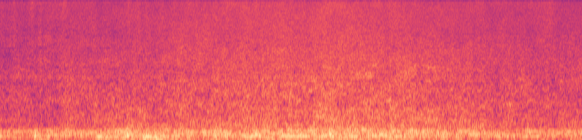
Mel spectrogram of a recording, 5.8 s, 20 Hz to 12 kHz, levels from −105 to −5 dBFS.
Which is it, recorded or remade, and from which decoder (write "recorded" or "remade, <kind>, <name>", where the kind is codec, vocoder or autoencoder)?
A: remade, codec, SNAC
